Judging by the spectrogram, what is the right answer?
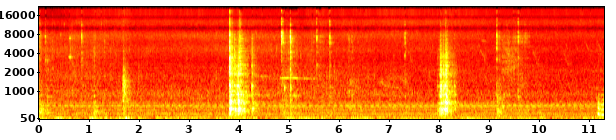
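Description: Fish pieces frying in a pan, a steady sizzle under scattered clinks and scrapes of utensils against the pan, with louder clattering bursts as pieces are taken out and new ones dropped in.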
